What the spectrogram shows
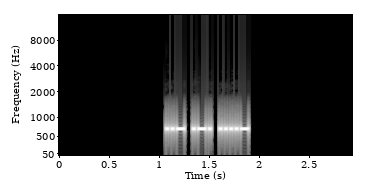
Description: Morse code, heard as a keyed tone, about 46 wpm, 700 Hz. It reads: UR4
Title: Callsign Prefixes for Top 25 DXCC - 45wpm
